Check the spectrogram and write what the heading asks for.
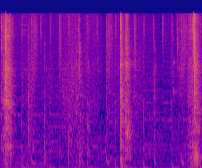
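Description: Scissors cutting along the packing tape on a cardboard box, with three sharp rips of tape and card, over background music.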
